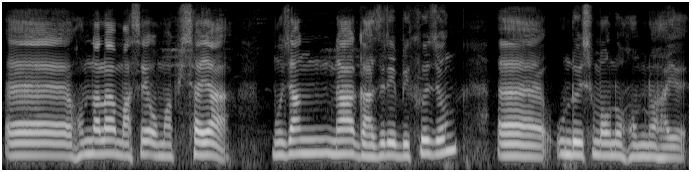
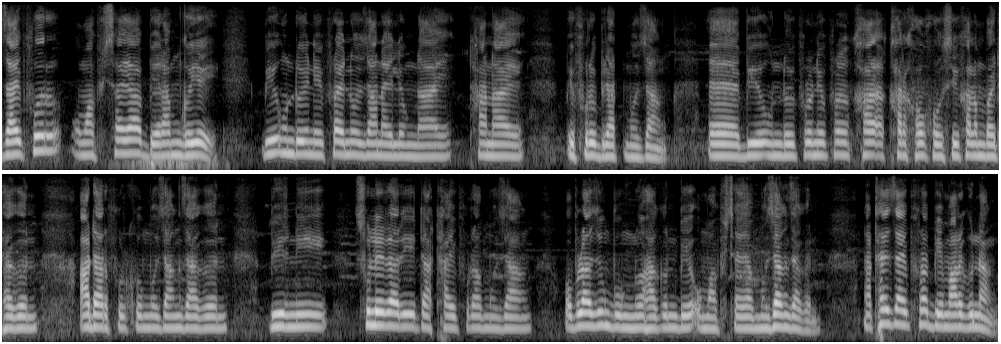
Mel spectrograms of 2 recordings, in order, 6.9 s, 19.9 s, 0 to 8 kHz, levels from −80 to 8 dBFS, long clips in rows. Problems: none marked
